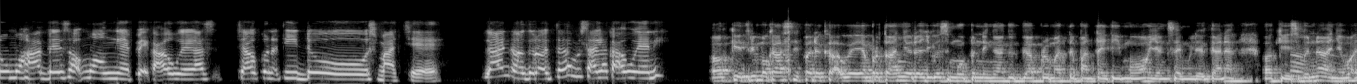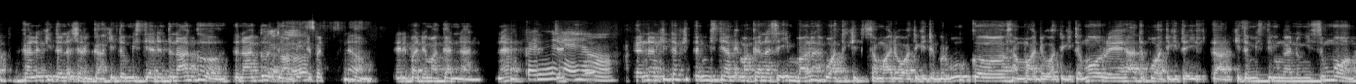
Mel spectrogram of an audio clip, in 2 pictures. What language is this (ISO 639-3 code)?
msa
